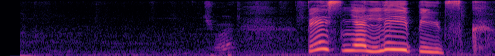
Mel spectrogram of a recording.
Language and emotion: Russian, positive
